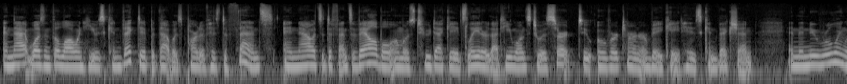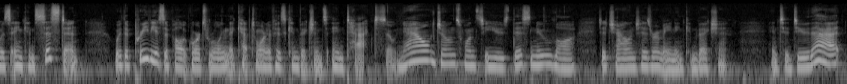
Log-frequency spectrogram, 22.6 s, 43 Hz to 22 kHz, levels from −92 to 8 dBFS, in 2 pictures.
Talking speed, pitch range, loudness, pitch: 195 wpm, 145-170 Hz, -34 LUFS, 155 Hz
